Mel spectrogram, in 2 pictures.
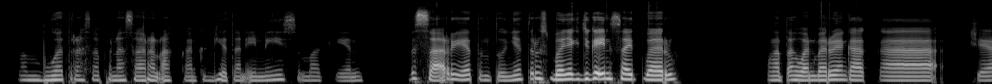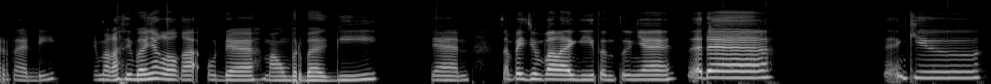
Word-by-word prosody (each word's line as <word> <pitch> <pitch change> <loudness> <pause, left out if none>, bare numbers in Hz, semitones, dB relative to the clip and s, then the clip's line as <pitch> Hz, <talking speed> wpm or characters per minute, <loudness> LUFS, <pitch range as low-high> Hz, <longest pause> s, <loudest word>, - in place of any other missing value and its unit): membuat 205 +2 -4
rasa 205 -2 -10
penasaran 195 -1 -5
akan 185 -1 -10
kegiatan 185 -1 -9
ini 200 +5 -7
semakin, 180 -1 -14 0.4
besar 250 -8 +2
ya 220 0 0
tentunya, 200 +2 -6
terus 270 +1 -2
banyak 235 +1 +4
juga 255 +1 +6
insight 250 -2 +4
baru, 220 +3 +3 0.9
pengetahuan 200 0 -2
baru 210 +2 +1
yang 215 - -6
Kakak 190 -2 -2 0.3
share 190 +4 -9
tadi. 200 +4 -9 0.3
Terima 215 -1 -4
kasih 235 +1 +2
banyak 250 +4 +5
loh 230 -2 +3
Kak 215 0 -2
udah 205 +1 -1
mau 190 -2 -3
berbagi 195 +4 0 0.6
dan 200 0 -4 0.2
sampai 250 -2 0
jumpa 235 -1 +4
lagi 220 -1 +4
tentunya, 220 +1 -1 0.2
dadah! 310 +1 +6 1.1
Thank 340 -6 -6
you. 295 0 -3
215 Hz, 110 wpm, -24 LUFS, 195-235 Hz, 1.1 s, juga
